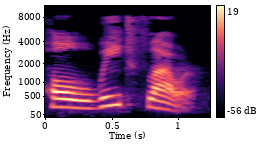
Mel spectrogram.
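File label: "Whole wheat flour", English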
